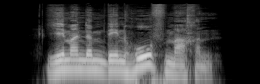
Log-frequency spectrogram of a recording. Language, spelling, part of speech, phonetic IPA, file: German, jemandem den Hof machen, phrase, [ˈjeːˌmandm̩ deːn ˈhoːf ˈmaxn̩], De-jemandem den Hof machen.ogg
